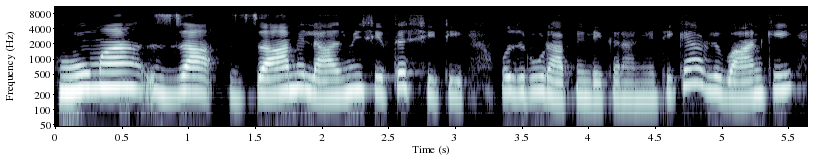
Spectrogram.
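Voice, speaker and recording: A woman teaching Quran recitation rules patiently, saying words slowly and repeating them. She often checks in with "theek hai" and. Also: mid-range voice. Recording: dull lo-fi sound.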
